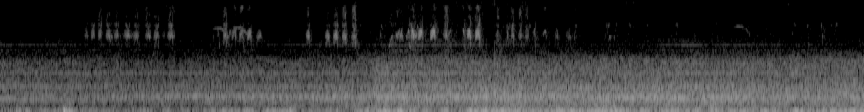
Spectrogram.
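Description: Faint chirping of small birds, several quick bursts of short high notes during the first half, over a low steady outdoor rumble and faint hum.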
